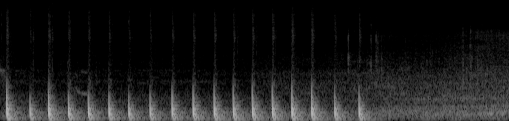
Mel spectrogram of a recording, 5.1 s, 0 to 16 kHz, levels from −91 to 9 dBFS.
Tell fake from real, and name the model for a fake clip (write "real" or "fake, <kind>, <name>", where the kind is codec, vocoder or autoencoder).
real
